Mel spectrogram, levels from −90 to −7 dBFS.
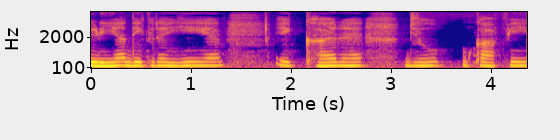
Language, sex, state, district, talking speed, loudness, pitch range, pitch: Hindi, female, Bihar, West Champaran, 125 wpm, -17 LUFS, 190-195 Hz, 195 Hz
